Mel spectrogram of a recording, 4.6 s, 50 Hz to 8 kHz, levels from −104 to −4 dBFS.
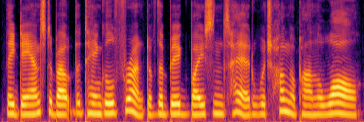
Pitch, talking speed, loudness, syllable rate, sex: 190 Hz, 210 wpm, -15 LUFS, 4.8 syllables/s, female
